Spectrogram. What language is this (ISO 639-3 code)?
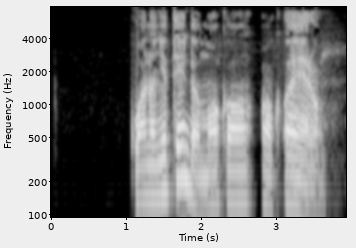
luo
